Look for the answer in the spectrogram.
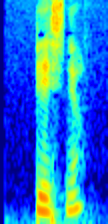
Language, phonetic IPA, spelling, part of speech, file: Russian, [ˈpʲesnʲə], песня, noun, Ru-песня.ogg
- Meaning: 1. song 2. something very good, very cool 3. canticle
